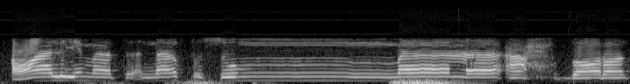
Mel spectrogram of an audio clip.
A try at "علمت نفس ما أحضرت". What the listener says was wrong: Ya, afwan, itu sukun-sukunnya agak memantul pada dat ya. Nah, diperhatikan. Alimat nafsun ya.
